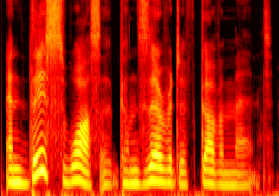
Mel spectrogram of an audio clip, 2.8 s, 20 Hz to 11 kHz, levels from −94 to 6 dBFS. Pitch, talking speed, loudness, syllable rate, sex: 180 Hz, 130 wpm, -18 LUFS, 4.7 syllables/s, female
